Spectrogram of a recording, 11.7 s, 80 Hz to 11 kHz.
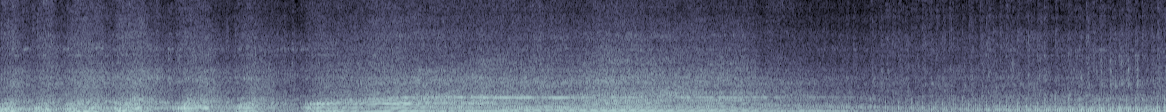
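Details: Echo PB-250 two-stroke leaf blower with new replacement carburetor, warming up: revs unevenly for a few seconds, then settles into a steady drone; normal warm-up running.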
